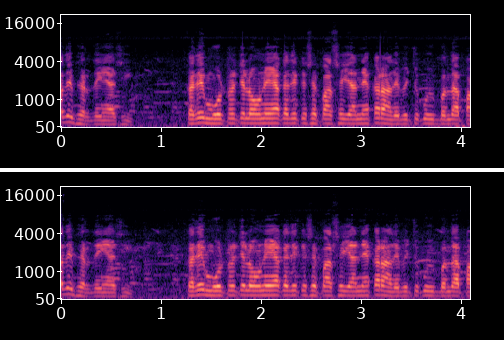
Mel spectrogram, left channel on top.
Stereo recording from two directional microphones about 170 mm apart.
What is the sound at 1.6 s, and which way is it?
Speech, 30° left (ahead or behind).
